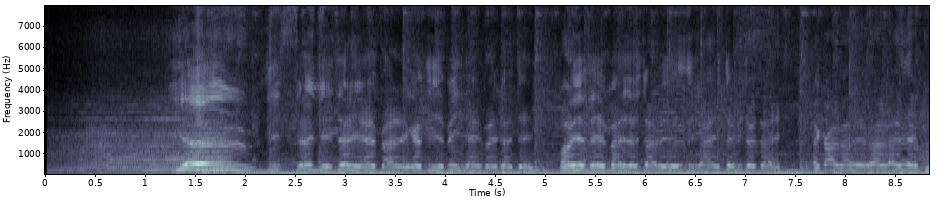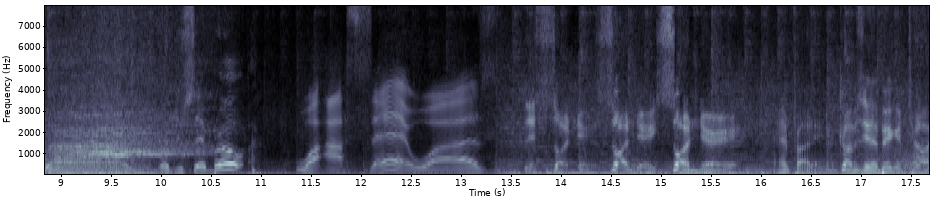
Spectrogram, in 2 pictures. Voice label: radio commercial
